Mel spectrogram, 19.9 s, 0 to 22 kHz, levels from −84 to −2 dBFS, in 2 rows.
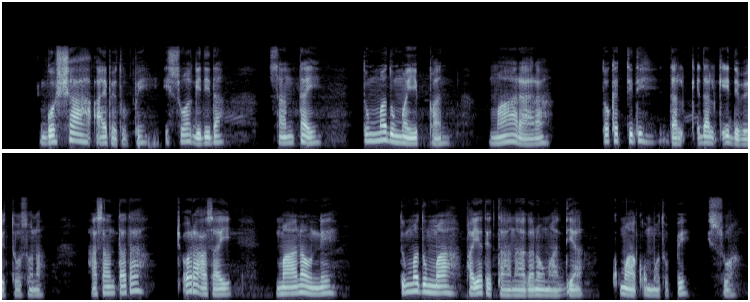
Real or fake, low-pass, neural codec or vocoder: real; 7.2 kHz; none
